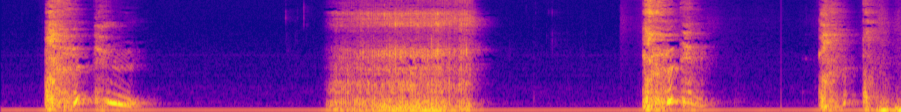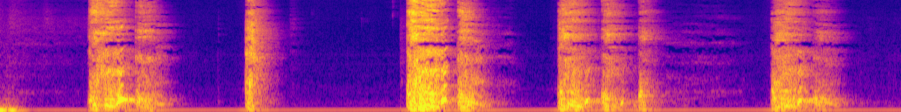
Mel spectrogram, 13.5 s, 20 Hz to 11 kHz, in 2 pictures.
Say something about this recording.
Cold, Sick, Snort, Disgusting
My friend is sick. And making disgusting sounds. Ew. Ewwwwwww!
Recorded with a Zoom H2. Edited with Audacity.
Plaintext:
HTML:
sickness, disgusting, snort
